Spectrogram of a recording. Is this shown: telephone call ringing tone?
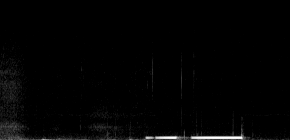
yes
